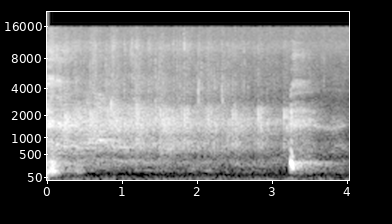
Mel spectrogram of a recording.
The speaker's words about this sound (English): All right, clap for this young man. He's sweating up here.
